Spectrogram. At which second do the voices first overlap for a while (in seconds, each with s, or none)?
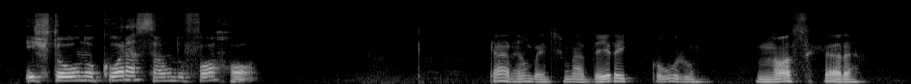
none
